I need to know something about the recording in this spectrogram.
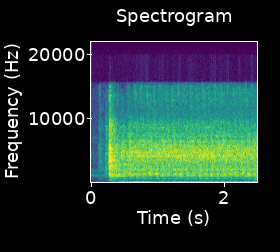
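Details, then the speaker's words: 2015 Hyundai Veloster just after a braided fuel line install: the engine catches and settles into a rough, uneven idle, then dies. Fuel delivery is suspected; the cause is not pinned down. "no it died"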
